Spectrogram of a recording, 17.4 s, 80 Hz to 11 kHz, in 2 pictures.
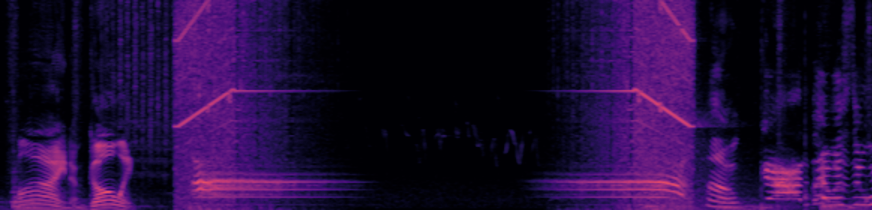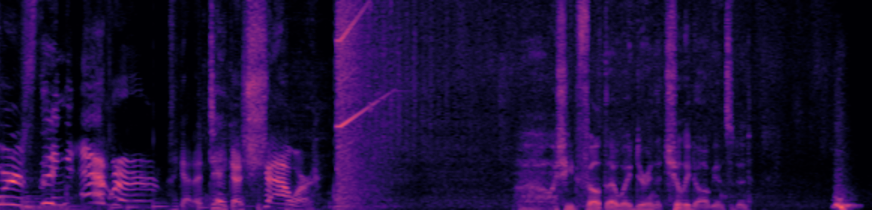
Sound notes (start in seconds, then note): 1.9 Sonic yells; 5.4 Sonic yells; 12.3 water running; 13.8 sighs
